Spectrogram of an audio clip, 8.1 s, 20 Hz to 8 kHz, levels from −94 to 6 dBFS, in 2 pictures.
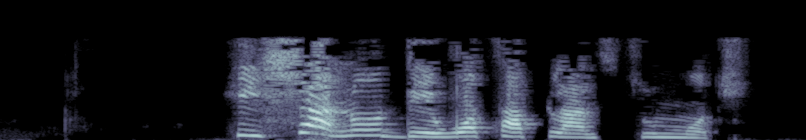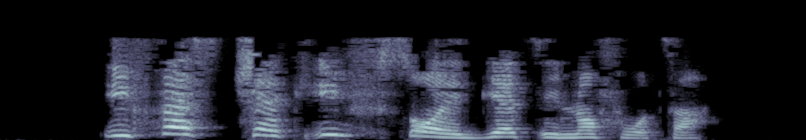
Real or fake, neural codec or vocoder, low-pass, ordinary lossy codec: real; none; 7.2 kHz; MP3, 24 kbps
